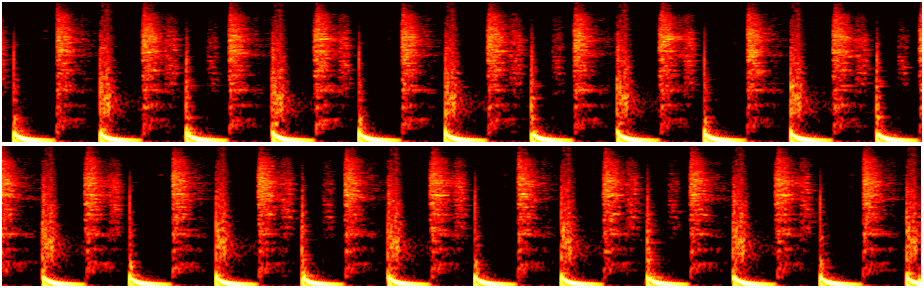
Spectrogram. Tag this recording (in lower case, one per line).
music
dance music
